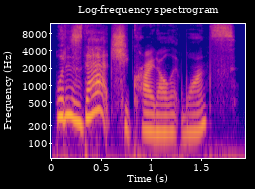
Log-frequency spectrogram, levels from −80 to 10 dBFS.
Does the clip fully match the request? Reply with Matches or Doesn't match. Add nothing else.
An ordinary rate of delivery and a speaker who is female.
Doesn't match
